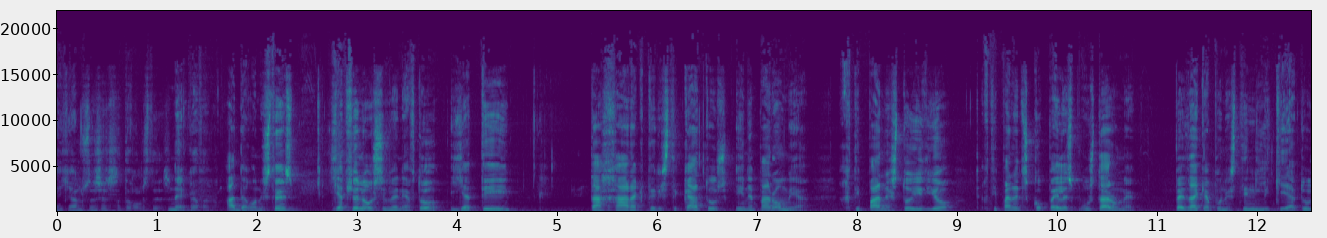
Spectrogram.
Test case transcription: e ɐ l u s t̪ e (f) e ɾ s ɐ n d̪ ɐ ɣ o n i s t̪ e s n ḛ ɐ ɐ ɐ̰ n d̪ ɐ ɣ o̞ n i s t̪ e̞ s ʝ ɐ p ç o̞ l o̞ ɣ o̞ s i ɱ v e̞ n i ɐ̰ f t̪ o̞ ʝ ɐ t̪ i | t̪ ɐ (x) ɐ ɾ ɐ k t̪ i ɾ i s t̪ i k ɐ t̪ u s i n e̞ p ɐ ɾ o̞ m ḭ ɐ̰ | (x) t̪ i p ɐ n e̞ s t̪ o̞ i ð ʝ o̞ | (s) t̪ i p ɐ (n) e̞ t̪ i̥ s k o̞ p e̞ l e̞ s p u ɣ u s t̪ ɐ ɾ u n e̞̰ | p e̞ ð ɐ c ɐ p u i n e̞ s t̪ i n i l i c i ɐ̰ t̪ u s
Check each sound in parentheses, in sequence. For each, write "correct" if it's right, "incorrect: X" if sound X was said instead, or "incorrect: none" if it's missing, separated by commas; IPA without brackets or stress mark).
incorrect: s, correct, correct, incorrect: x, correct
